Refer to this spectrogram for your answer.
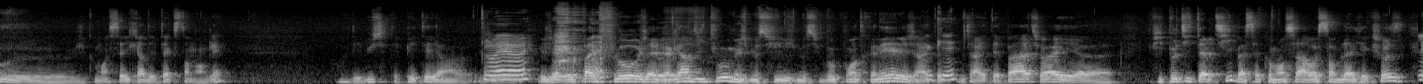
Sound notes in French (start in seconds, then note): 5.5 Rires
